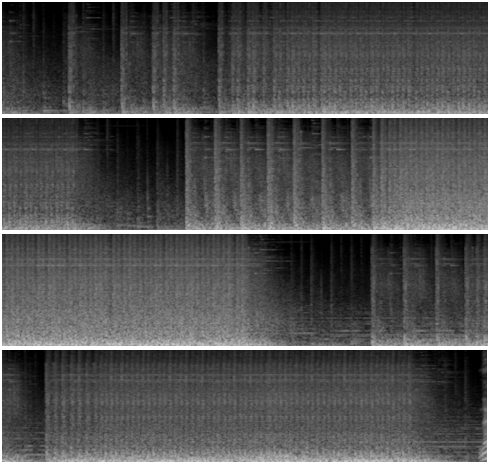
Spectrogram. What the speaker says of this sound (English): The machine gun turret's firing sounds would change over time as well.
